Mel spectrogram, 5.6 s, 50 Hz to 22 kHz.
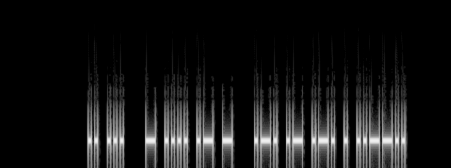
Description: Morse code, heard as a keyed tone, about 30 wpm, 700 Hz. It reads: IS THAT RARE?
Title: Sentences from Top 1100 Words 30wpm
